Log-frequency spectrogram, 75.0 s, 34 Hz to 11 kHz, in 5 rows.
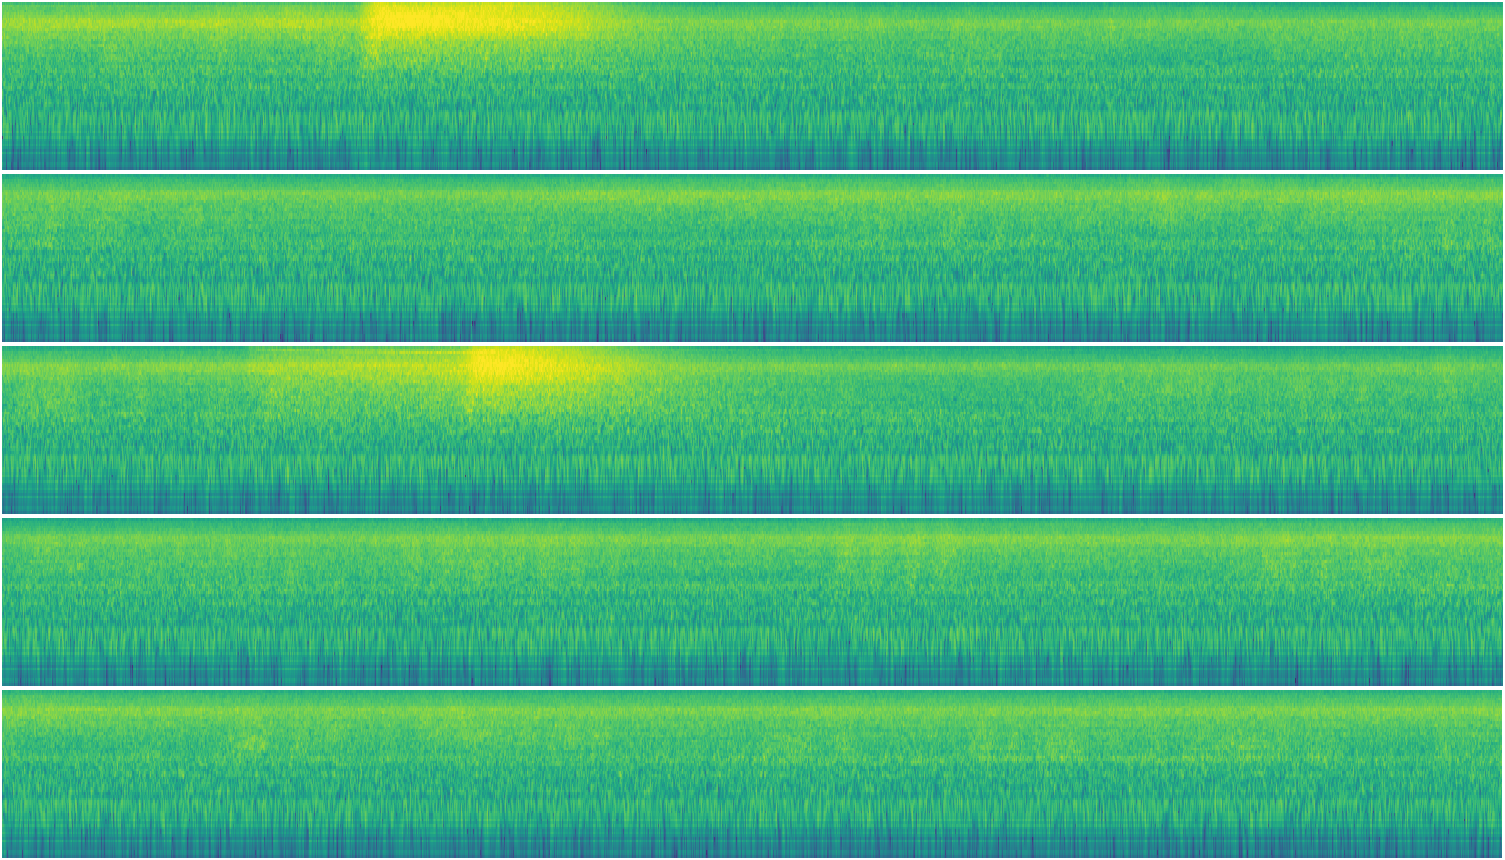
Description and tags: noisy industrial factory ambience2 with releases
ambience, factory, industrial, noisy, releases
